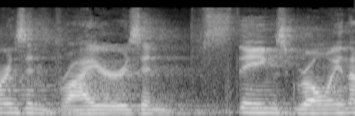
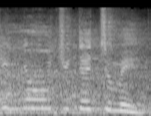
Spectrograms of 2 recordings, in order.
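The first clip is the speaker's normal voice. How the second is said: quick, high, accusing scold; a pointed mock scolding, fired off fast; scolding the dog; 10 semitones higher, faster than usual. Pastor scolding his muddy runaway dog, accusing. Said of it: "I'm like".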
